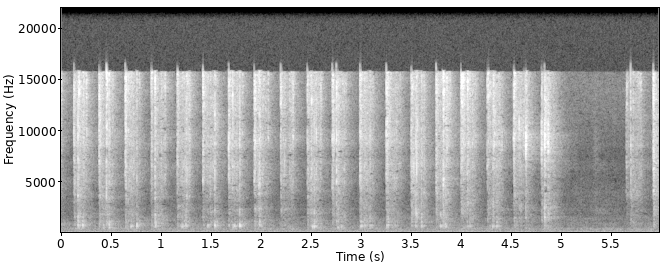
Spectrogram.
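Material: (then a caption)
Plastic. Rubber-gloved fingertips press and tap the keys of a black plastic laptop keyboard in a quick, typing-like rhythm. The result is a steady run of soft, bright plastic clicks with a slight mid-range tone, heard over a constant low hum. The clicks stop briefly near the end.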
